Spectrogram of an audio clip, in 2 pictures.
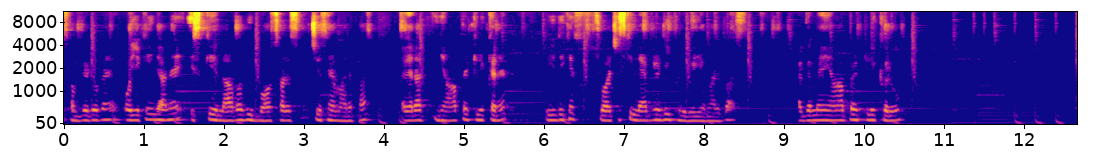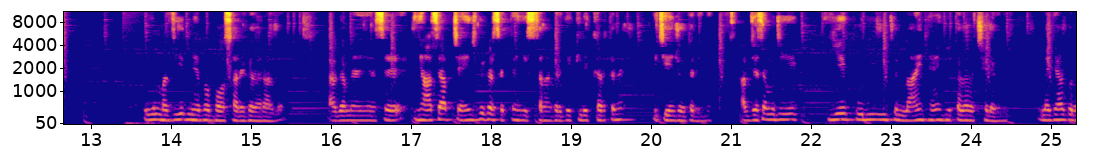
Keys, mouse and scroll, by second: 12.5-15.2 drag.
